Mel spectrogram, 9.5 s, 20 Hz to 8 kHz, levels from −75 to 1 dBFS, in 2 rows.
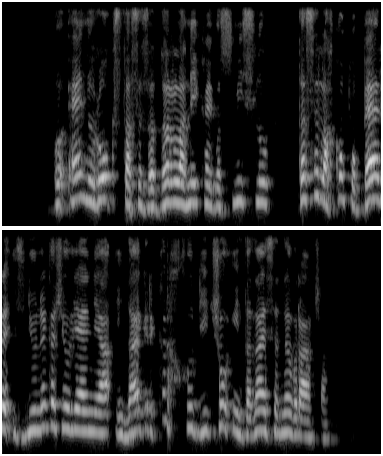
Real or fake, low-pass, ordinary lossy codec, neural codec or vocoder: fake; 7.2 kHz; none; vocoder, 44.1 kHz, 128 mel bands, Pupu-Vocoder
